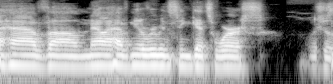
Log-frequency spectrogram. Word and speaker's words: Ruebenstein: Yeah, Tom, did you notice that he pronounced his last name Rubenstein?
